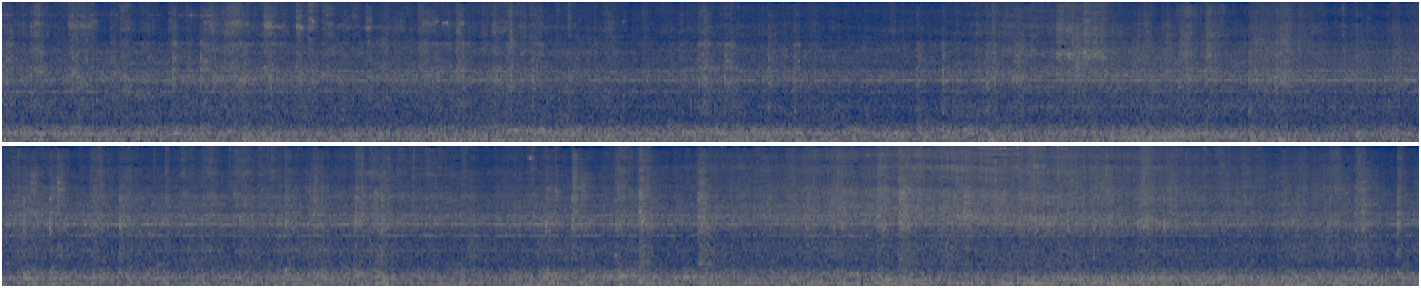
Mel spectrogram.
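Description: KiwiRail diesel-hauled freight train passing through a level crossing: the trailing DXC-class locomotive goes by at the start, then loaded container wagons roll past as a steady low rumble with scattered clicks from the wheels.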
